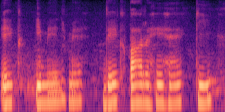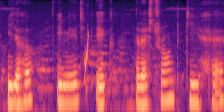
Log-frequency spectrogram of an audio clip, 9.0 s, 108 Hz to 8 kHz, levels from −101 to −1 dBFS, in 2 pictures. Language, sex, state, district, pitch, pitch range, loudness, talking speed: Hindi, male, Himachal Pradesh, Shimla, 155 Hz, 145-165 Hz, -21 LUFS, 95 wpm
